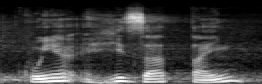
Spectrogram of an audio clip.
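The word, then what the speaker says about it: Cusã-Risataim: Por isso o Senhor ficou muito irado com Israel e deixou de Cunha Risataim, é assim que pronuncia, rei da Mesopotâmia, os conquistasse.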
